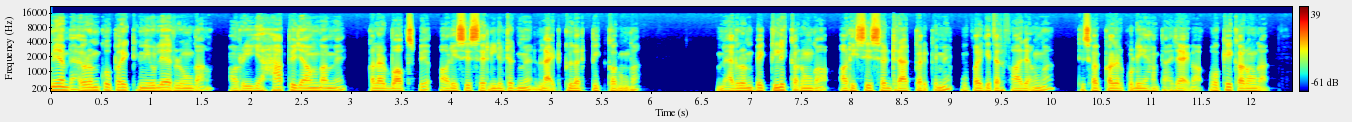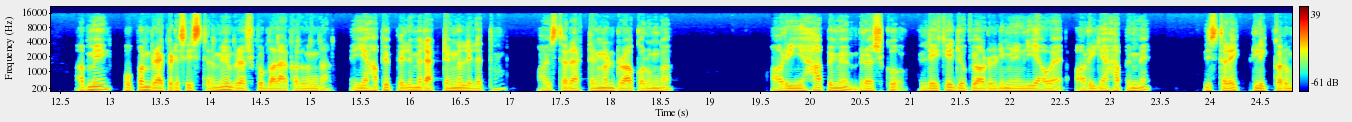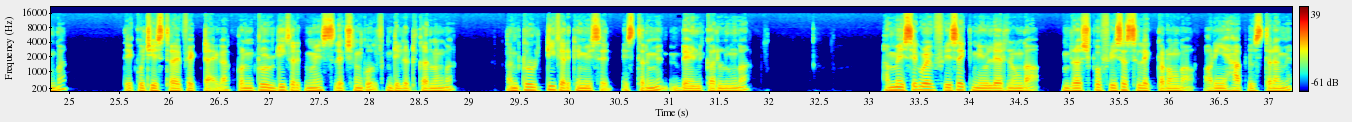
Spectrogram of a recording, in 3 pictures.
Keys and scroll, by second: 28.2 ctrl+d, 29.6 ctrl+t, 32.7 Return.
